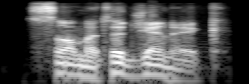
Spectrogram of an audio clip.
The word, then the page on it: somatogenic: British English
